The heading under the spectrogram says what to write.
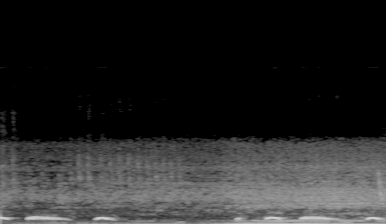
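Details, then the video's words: Spotted dove call played as a lure to draw in birds, with repeated mellow, arched coos in quick groups of three or four and a low droning hum behind. "Suara pancingan burung derkuku bakalan ampuh"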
